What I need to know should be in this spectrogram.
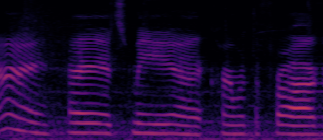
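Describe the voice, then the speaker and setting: In a put-on character voice, a female-sounding speaker talks at a fairly slow pace and a medium pitch, with clear background noise behind her. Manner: mild, gentle.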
